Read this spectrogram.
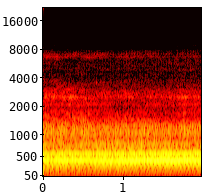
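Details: Gemilai 3007Z espresso machine, pre-infusion demo with P1 as pump-on time and P2 as pump-off time. A steady mid-pitched vibratory pump drone holds for about two seconds, then cuts off cleanly. Normal pump operation.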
